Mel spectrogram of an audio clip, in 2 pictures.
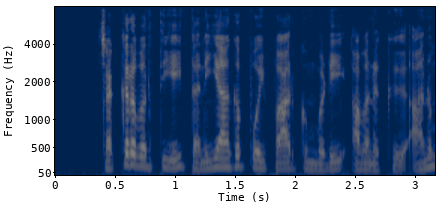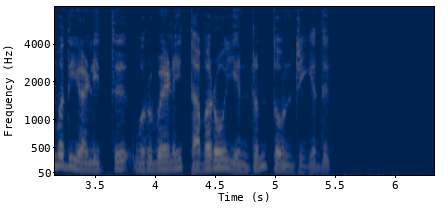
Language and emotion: Tamil, neutral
